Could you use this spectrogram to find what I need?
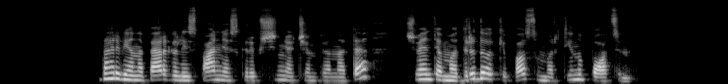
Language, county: Lithuanian, Vilnius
